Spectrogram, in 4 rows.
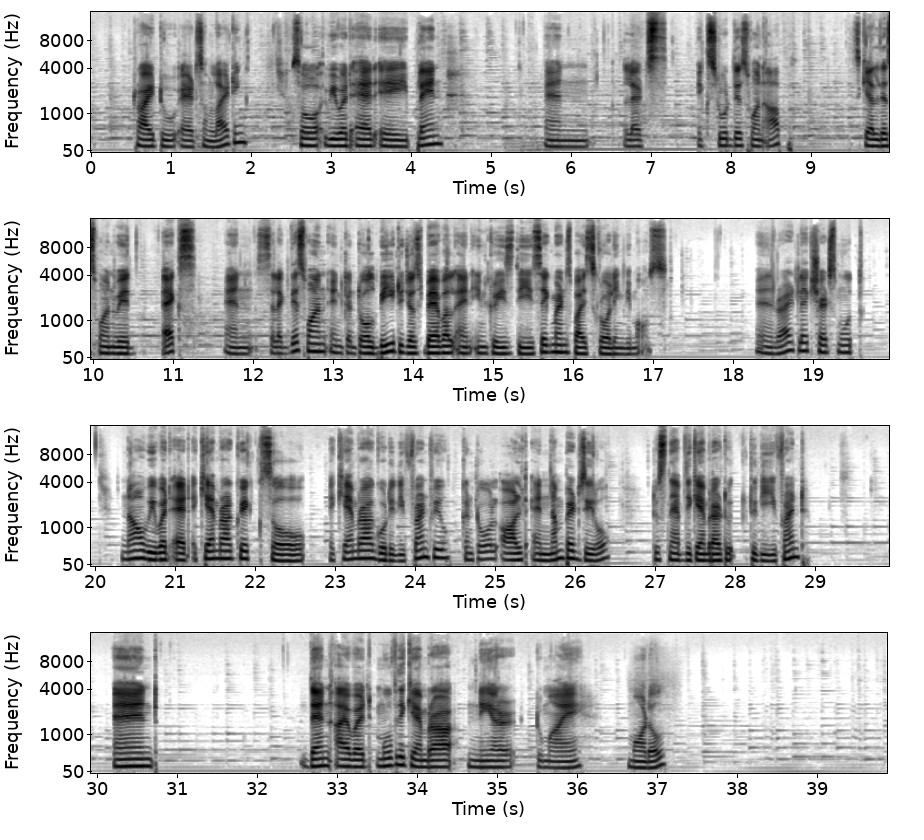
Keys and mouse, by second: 1.5 n, 1.7 click, 2.2 s, 3.9 shift+s, 4.5 Tab, 4.8 click, 5.9 click, 6.8 click, 7.6 e, 9.0 Tab, 9.4 s, 11.2 ctrl+Tab, 17.3 Tab, 17.6 click, 18.4 drag, 19.3 click, 19.8 click, 22.9 shift+click, 32.4 click, 32.6 drag, 33.2 g, 35.7 g, 39.3 g.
